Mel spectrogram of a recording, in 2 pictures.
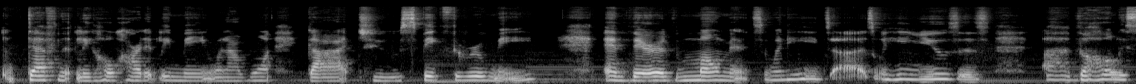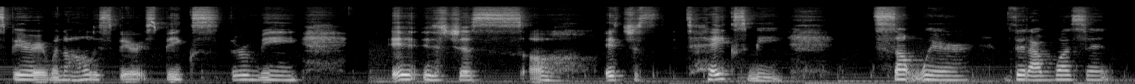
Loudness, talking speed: -20 LUFS, 120 wpm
